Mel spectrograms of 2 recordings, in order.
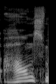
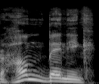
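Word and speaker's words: Han Bennink: Ja, luisteraars Willem, Hetty, Nelleke en Sam kennen hem beter dan wij, want de Oeuvreprijs is niet voor Hans, maar voor Han Benink.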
